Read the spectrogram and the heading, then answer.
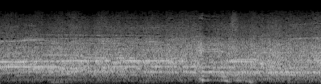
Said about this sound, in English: Mix of cheers and boos. And, you know, this is the great thing about this country. Booing is allowed, but it doesn't change the truth. No, booing is loud.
